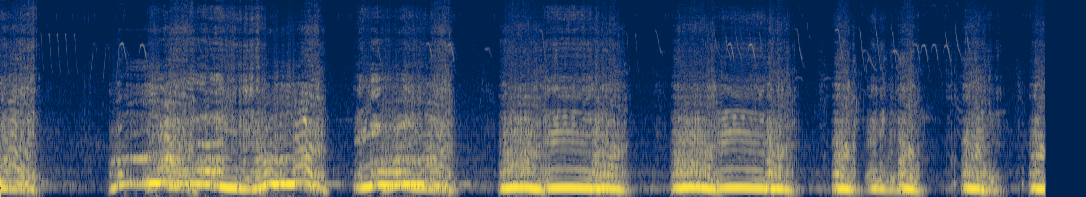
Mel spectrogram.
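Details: Several lions fighting over a buffalo kill, giving long, deep roars and snarling growls in repeated bursts of one to two seconds with brief gaps, harsh and throaty throughout.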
